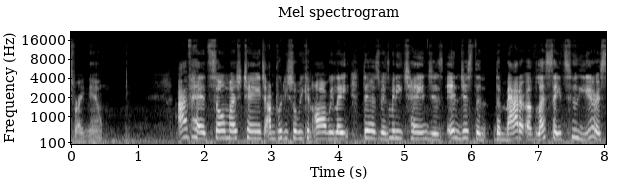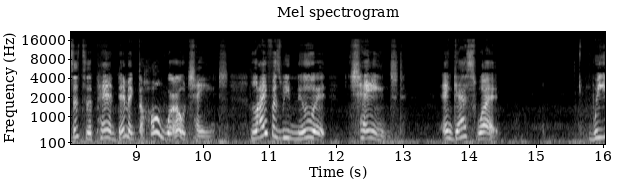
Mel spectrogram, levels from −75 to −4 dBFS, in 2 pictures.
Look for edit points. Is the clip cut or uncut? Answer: cut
